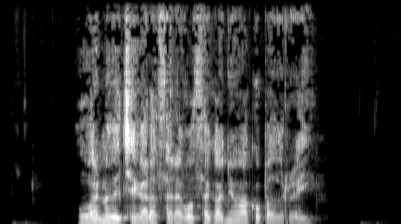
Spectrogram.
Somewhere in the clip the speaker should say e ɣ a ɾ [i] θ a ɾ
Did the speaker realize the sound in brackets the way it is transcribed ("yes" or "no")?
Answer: no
